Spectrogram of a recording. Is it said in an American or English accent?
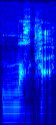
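English. It is said with an English accent.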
